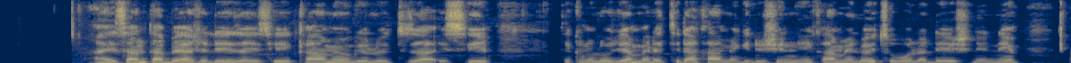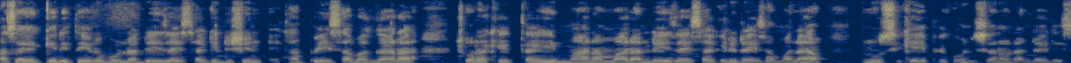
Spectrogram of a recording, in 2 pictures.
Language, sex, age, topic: Gamo, female, 18-24, government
